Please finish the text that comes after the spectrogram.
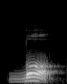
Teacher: Pengucapan huruf do yaitu pinggir lidah kita menempel pada gigi geraham yang atas. Boleh sebelah kanan ataupun boleh juga sebelah kiri.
